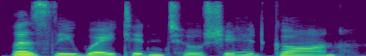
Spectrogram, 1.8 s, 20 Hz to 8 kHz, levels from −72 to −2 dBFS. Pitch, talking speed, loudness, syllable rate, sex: 200 Hz, 195 wpm, -19 LUFS, 5.4 syllables/s, female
